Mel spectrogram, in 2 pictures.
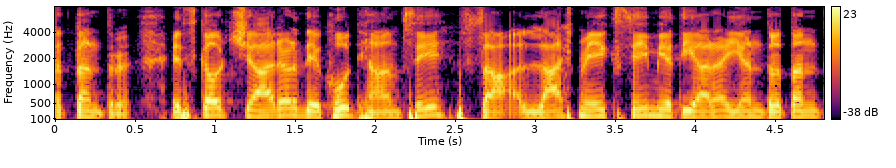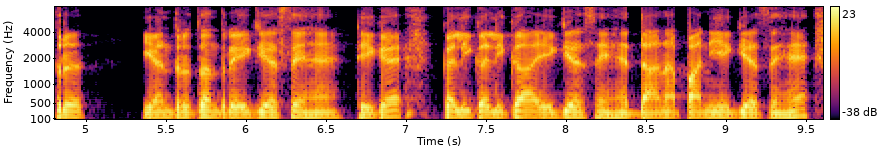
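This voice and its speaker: Male online tutor, mid-pitched clear voice, casual coaching tone, keeps calling students brother. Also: fairly bright tone, no room sound, clean studio sound. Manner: chatty, calls listeners brother, repeats answers. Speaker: Hindi teacher for exam prep. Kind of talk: casual online exam-prep lesson.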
